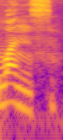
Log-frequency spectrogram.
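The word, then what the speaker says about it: once: आगे ओ एन सी ई तो इसको पढ़ते हैं वंस।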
